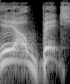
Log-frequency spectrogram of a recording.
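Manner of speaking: high, slow, drawn-out yell. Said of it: "there were people yelling out".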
